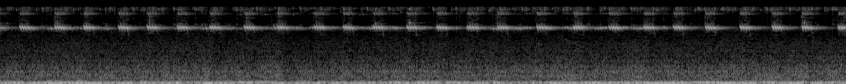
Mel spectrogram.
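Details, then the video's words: Crickets chirping steadily in a high, thin pulsed trill, about three chirps every second in an even rhythm, with a soft low rumble underneath and no other animals. "Relaksasi Suara Jangkrik Penghantar tidur || Nature Sound of Crickets"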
